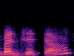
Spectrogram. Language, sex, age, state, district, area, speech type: Telugu, female, 30-45, Andhra Pradesh, Vizianagaram, rural, conversation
